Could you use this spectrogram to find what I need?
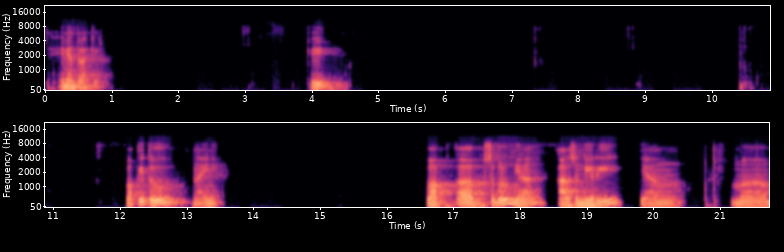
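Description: A man speaks calmly through a microphone on an online call, pausing often.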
